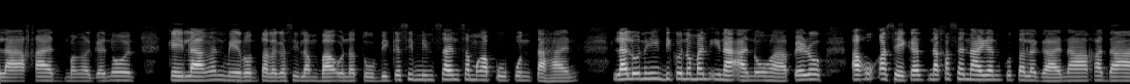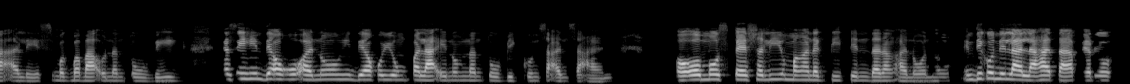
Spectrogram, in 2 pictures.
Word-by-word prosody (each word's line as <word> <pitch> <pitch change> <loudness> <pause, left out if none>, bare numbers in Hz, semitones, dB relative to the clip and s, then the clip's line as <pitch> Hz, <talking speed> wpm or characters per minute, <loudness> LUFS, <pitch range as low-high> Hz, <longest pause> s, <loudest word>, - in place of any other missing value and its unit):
lakad 170 +2 0
mga 165 0 -9 0.2
gano'n. 190 +1 -3 0.3
Kailangan 195 +1 +3
mayro'n 185 -2 -2
talaga 180 -1 -3
silang 175 -2 -6
baon 175 +1 +1
na 175 - -8
tubig 175 +1 -8
kasi 220 +2 -6
minsan 220 +1 -1
sa 230 - -2
mga 205 -1 0
pupuntahan 175 -5 -4 0.4
lalo 245 +2 +7
na 260 - -4
hindi 260 -1 -4
ko 265 - -1
naman 250 -1 -1
inaano, 190 -4 +2
ha. 175 -2 0
Pero 225 +1 0 0.2
ako 225 +2 +3
kasi 245 -4 +2
ka 220 +2 +1
nakasanayan 230 -2 +1
ko 210 0 -12
talaga 175 -5 -1
na 180 0 0
kada 180 -2 0
aalis 165 +2 -11
magbabaon 180 -1 -2
ng 175 - -21
tubig 165 0 -12 0.4
kasi 240 +2 -1
hindi 255 -1 -1
ako 235 -1 +3
ano, 225 +1 0
hindi 220 -1 -1
ako 215 +1 +1
yung 210 -1 -4
palainom 195 -2 +1
ng 185 -1 -8
tubig 175 -2 -11
kung 175 +1 -15
saan-saan. 150 -2 -9 0.6
Oo 200 +3 +7
most 225 0 0
specially 220 +1 +2
yung 235 - -7
mga 210 -1 -1
nagtitinda 190 -2 -6
ng 175 0 -2
ano 160 0 -9
'no 165 0 -16 0.2
hindi 225 +4 -2
ko 275 +1 +2
nilalahat, 215 -5 +6
ah, 185 0 +5
pero, 190 0 -5
195 Hz, 160 wpm, -23 LUFS, 175-225 Hz, 0.6 s, lalo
